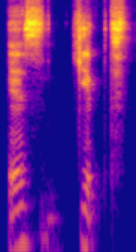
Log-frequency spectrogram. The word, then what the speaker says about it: es gibt: Eso casi se pronuncia como está ahí, vean, no hay mucho cambio, a excepción que si nos ponemos muy específicos, esta es una E abierta y no es como la E del español, y esta es una I corta.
